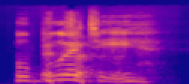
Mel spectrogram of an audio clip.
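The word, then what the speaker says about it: Bobotie: I think the risks, the Bobuti Bounty, right? – Bobuti. – I'm sorry? – Bobuti. – Bobuti, okay, Bounty.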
